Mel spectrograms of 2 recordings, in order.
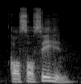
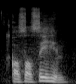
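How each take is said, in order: First: The two s sounds blur almost into one. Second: The two s sounds blur almost into one.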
